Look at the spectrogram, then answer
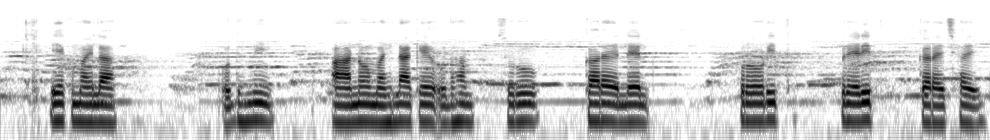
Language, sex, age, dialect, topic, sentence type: Maithili, male, 18-24, Eastern / Thethi, banking, statement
